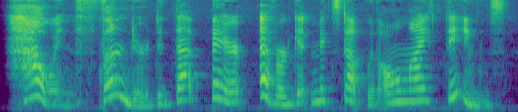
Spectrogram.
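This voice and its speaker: A woman's voice: high voice, sing-song, slow pace, voice pushed up, heavily acted. A woman voicing a kindly, thoughtful young male artist in a storybook, musing and exclaiming. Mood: puzzled.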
